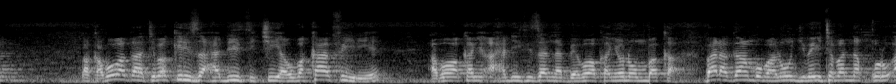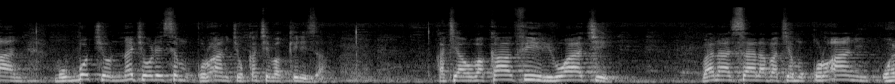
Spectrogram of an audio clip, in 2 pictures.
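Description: No technical faults can be heard at any point in the audio.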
